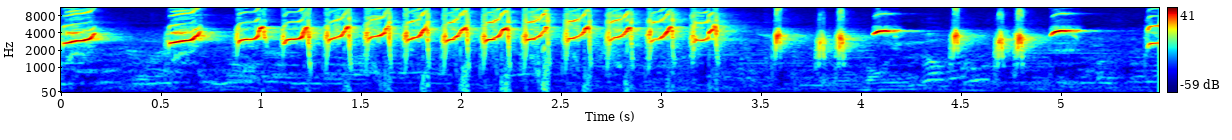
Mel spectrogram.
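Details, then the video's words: Long-tailed shrike in lively song: a rapid, rhythmic chain of about sixteen sharp, rising chirps, then a looser mix of scratchy and whistled notes. "Suara burung cendet gacor"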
